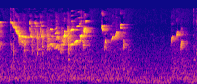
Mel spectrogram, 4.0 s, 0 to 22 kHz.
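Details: Hybrid red-breasted flycatcher x canary mule of 2013, first post-moult song on 11 January 2014: a dense high twittering burst, then scattered thin whistled notes and a brief closing chirp.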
